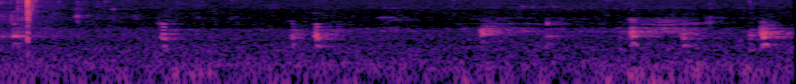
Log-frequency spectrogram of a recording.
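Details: Wood frogs in spring thaw woodland with willows give short, hoarse, duck-like clucks in a loose mating chorus, still calling despite a person approaching; spring peepers also heard nearby.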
